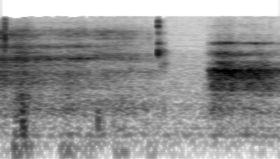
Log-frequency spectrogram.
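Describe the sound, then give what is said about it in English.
A group takes a deep breath together: a long, airy inhale is followed by a pause and a small click, then a breathy, hissing exhale, soft and unhurried with no talking. “I would love us just to take a deep breath together, including my amazing guests.”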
